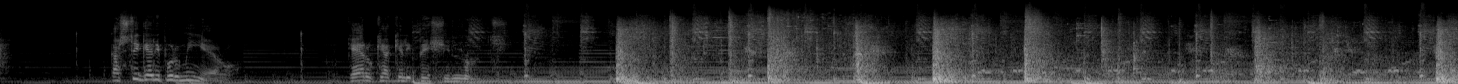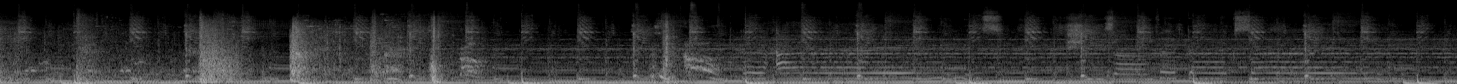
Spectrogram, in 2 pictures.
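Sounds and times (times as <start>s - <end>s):
music: 0.0s - 29.1s
speech: 1.1s - 2.4s, 3.5s - 5.3s
shop being smashed up: 6.2s - 19.5s.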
